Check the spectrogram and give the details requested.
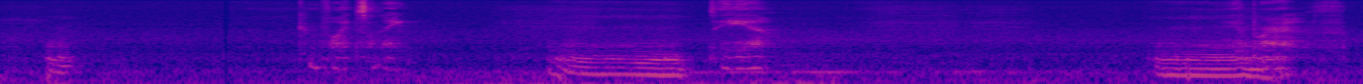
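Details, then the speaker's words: A dog deeply relaxed and asleep in the background, snoring in slow low rumbling bursts with breathy sniffs between them. "It's the sound of my dog snoring. In that deep state of relaxation."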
